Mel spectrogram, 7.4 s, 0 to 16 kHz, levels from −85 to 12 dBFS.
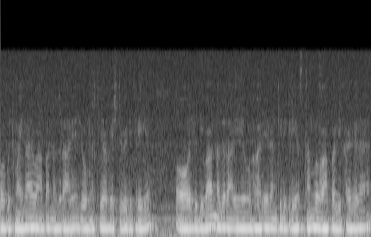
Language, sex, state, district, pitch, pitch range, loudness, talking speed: Hindi, male, Rajasthan, Nagaur, 95 Hz, 95-100 Hz, -12 LUFS, 300 wpm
